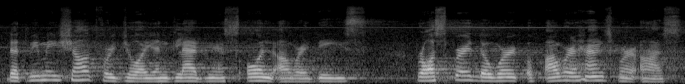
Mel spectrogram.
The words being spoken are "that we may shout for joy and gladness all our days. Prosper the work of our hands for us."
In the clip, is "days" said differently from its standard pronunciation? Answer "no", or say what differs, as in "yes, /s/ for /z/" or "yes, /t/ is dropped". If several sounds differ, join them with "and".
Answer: yes, /s/ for /z/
